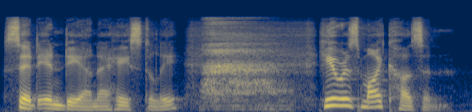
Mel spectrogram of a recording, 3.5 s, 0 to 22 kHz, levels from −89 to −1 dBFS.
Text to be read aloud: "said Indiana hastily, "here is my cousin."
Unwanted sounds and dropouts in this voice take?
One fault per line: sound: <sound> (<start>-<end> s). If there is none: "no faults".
sound: sigh (1.5-2.2 s)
